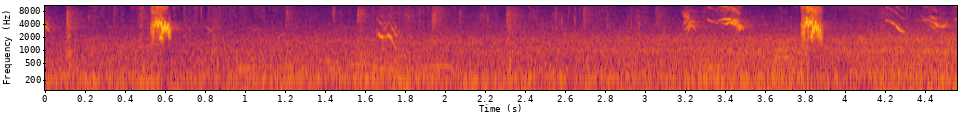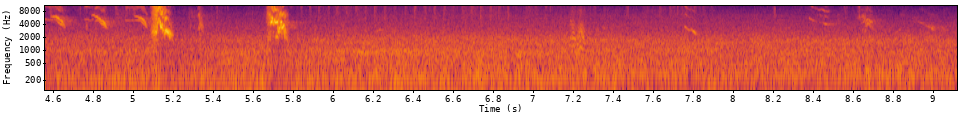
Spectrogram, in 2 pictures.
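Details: Sparrows chirping: scattered short sharp high chirps and a few thin descending notes, irregular, over a soft steady background hiss.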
